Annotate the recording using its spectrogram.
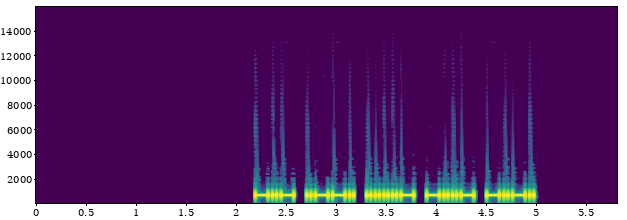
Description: Morse code, heard as a keyed tone, about 27 wpm, 700 Hz. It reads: KP4XC
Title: DXCC-100 Call Signs - 5 Characters - Repeated 3x - 28wpm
